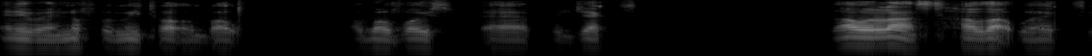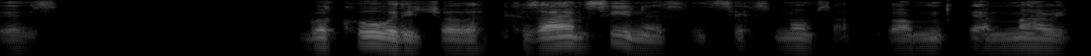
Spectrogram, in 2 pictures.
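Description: Brash, monotone man on a call. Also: low voice, brisk, dry recording. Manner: swears freely, brash teasing. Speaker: podcast guest, rapper. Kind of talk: casual banter. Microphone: online call. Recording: dull, dry online call audio.

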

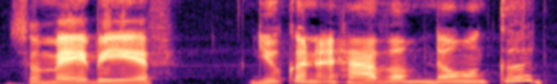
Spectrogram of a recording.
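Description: A woman playing a blunt, serious accuser in improvised comedy, deadpan and pointed. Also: fairly high pitch, a little slow, no echo. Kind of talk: improvised comedy character acting.

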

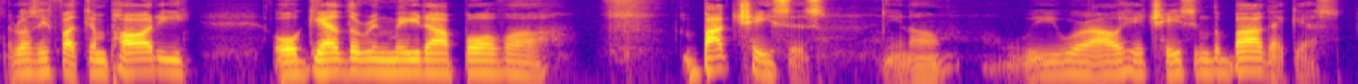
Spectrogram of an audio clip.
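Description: A young man with a hoarse, raspy voice talks to the camera in a loose, rambling way. He swears freely and leans on fillers as he goes. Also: medium pitch, fairly even intonation, measured pace, no room sound, clean studio sound. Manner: profane, rambling, laid-back, many fillers. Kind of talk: casual rambling monologue.

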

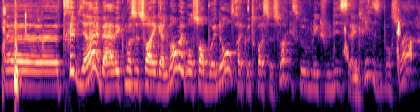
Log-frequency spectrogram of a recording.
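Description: A man's voice: a little high, big pitch swings, fairly quick, a crowd in the background. A man hosting a casual football podcast, rambling, joking and repeating his words as he talks. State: recovering from illness. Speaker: podcast host. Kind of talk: casual chat.

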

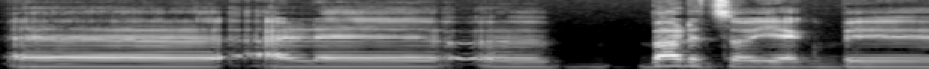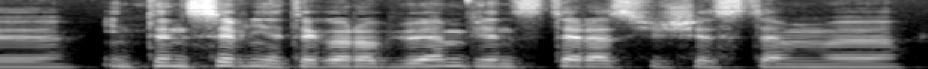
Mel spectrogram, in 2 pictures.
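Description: A man's voice: fairly high pitch, completely flat delivery, unhurried, smooth. A young man, a music producer and interview guest, speaking hesitantly and modestly with many fillers. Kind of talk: casual conversation.

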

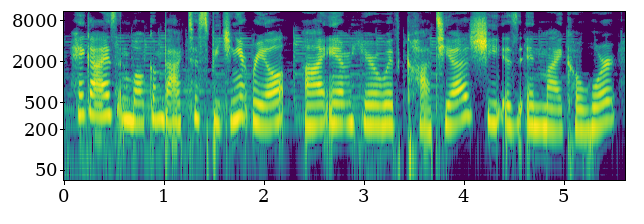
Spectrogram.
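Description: A woman's voice: a little high, normal speed, soft background music. A young woman hosting an interview podcast, introducing the show and talking with her guest. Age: young adult. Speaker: podcast host.

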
